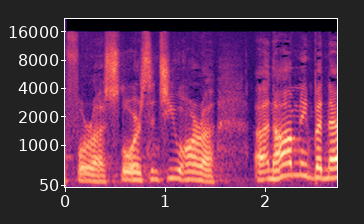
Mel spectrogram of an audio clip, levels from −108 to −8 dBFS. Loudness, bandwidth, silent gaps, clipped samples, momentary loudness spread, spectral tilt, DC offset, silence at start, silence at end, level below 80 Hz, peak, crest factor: -19 LUFS; 16.5 kHz; none; under 0.1%; 7 LU; -4 dB/octave; under 0.1%; 0 s; 0 s; -64 dBFS; 0 dBFS; 18 dB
